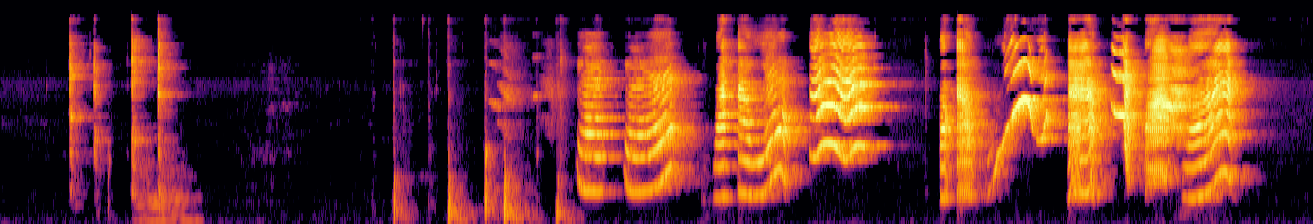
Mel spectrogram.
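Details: Indian ringneck parakeet kept as a pet indoors in India, vocalising in a run of harmonic, rising and falling squeaky notes that grow louder and denser in the second half, after a few faint clicks and soft squeaks.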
